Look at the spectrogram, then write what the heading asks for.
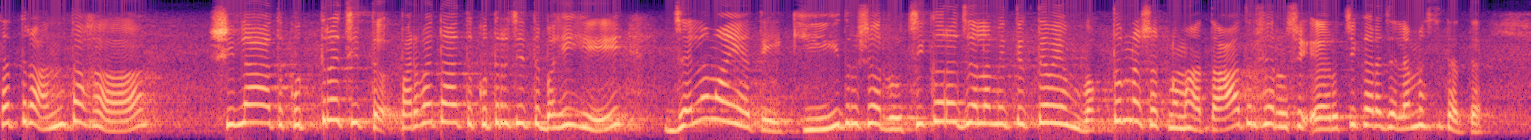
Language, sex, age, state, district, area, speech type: Sanskrit, female, 18-30, Karnataka, Koppal, rural, spontaneous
